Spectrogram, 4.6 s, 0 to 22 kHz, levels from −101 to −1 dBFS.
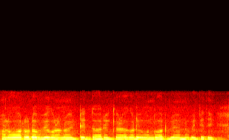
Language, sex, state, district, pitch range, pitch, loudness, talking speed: Kannada, female, Karnataka, Bidar, 220-230 Hz, 225 Hz, -18 LUFS, 90 wpm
